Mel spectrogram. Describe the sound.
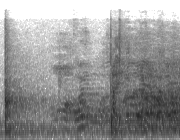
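In the hall of the Fujian Strait Graphene Industry Technology Research Institute, a staff member forcefully throws an egg onto graphene shoe-sole material; it smacks hard with a sharp thud and, unbroken, strikes again about a second later as it bounces high, while voices murmur and exclaim in the background.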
